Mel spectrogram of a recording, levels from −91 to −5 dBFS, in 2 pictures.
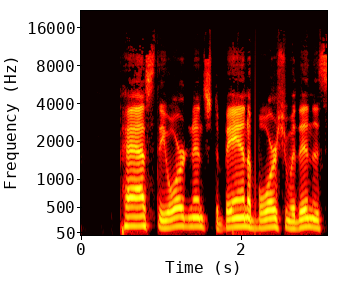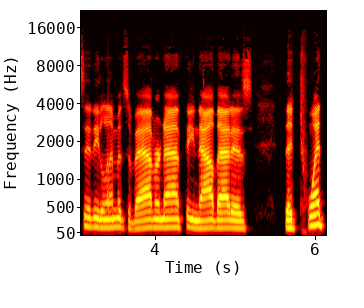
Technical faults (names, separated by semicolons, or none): repeated buffer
